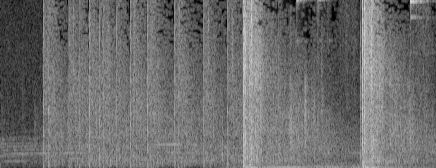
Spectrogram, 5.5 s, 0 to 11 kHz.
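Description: Gunfire in the video game H1Z1, starting as a rapid run of sharp, fairly close shots and then breaking into two heavy, booming blasts that ring out afterward.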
